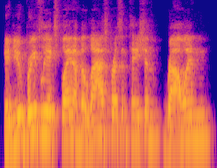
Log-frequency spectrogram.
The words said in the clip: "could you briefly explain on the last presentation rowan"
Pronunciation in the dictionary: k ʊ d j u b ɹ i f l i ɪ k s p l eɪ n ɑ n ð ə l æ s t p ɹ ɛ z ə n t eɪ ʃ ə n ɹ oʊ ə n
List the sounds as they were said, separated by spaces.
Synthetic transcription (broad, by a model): k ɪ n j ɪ b ɹ i f l i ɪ k s p l eɪ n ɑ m ð ə l æ s t p ɹ ɛ z ə n t eɪ ʃ ə n ɹ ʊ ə n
